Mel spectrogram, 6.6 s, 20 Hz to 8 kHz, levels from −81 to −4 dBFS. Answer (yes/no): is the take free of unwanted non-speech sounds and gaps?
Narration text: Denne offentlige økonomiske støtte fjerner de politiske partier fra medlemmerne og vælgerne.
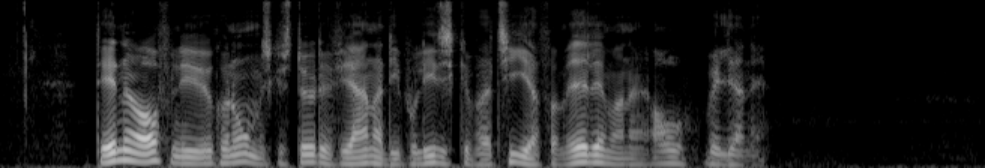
yes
